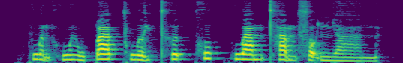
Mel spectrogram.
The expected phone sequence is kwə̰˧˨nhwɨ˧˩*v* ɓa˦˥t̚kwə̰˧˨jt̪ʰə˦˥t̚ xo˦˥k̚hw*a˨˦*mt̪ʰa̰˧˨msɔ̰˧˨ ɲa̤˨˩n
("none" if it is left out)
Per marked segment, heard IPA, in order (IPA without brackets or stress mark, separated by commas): w, a˧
